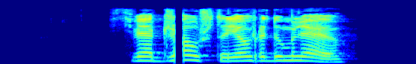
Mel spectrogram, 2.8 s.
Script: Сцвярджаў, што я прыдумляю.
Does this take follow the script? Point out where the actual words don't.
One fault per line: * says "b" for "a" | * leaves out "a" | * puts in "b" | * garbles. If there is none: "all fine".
all fine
